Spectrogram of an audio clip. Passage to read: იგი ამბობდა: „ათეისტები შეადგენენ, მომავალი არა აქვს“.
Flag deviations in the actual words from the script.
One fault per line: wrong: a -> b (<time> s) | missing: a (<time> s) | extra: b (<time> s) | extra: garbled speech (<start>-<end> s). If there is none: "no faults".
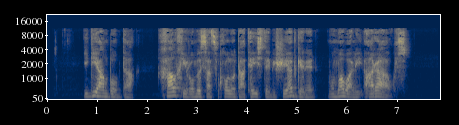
extra: ხალხი რომელსაც მხოლოდ (2.4 s)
